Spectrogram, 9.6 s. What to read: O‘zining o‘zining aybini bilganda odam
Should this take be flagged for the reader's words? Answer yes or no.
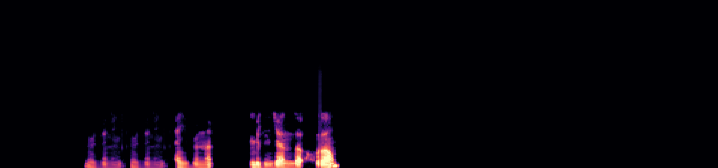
no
